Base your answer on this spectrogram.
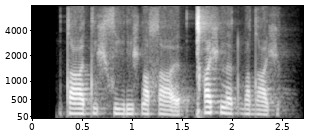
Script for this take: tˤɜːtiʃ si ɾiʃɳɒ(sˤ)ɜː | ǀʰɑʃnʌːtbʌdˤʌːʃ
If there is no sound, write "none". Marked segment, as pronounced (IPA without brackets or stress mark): sˤ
